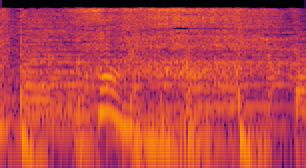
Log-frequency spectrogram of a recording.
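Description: A single drawn-out human yawn in a radio studio, a voiced sigh whose pitch slides steadily downward over about half a second, with a few short breathy sounds before and after it.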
